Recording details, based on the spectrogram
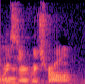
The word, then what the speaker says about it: resveratrol: It's a resveratrol. Is that how you pronounce it? – Yeah, resveratrol.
